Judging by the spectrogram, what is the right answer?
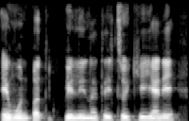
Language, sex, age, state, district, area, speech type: Kashmiri, male, 18-30, Jammu and Kashmir, Anantnag, rural, spontaneous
